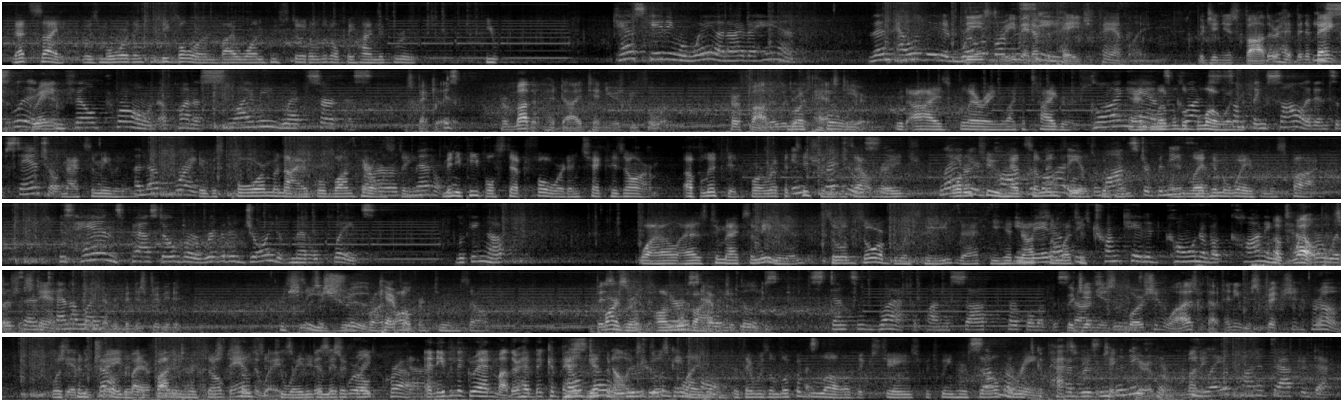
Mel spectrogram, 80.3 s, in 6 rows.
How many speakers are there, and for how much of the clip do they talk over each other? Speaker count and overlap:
3, about 36%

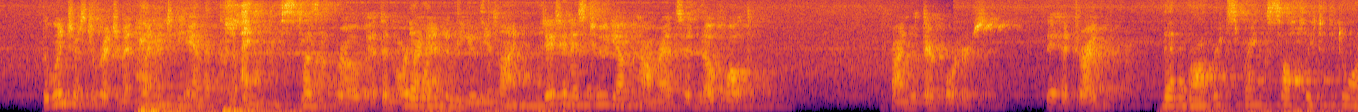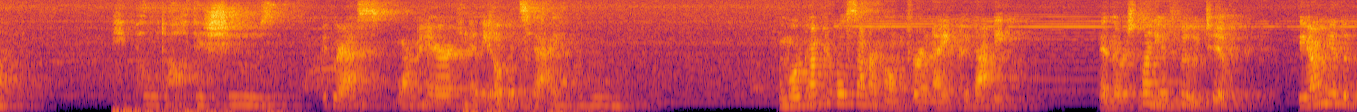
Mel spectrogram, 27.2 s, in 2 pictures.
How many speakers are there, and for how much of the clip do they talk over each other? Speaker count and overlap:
2, about 16%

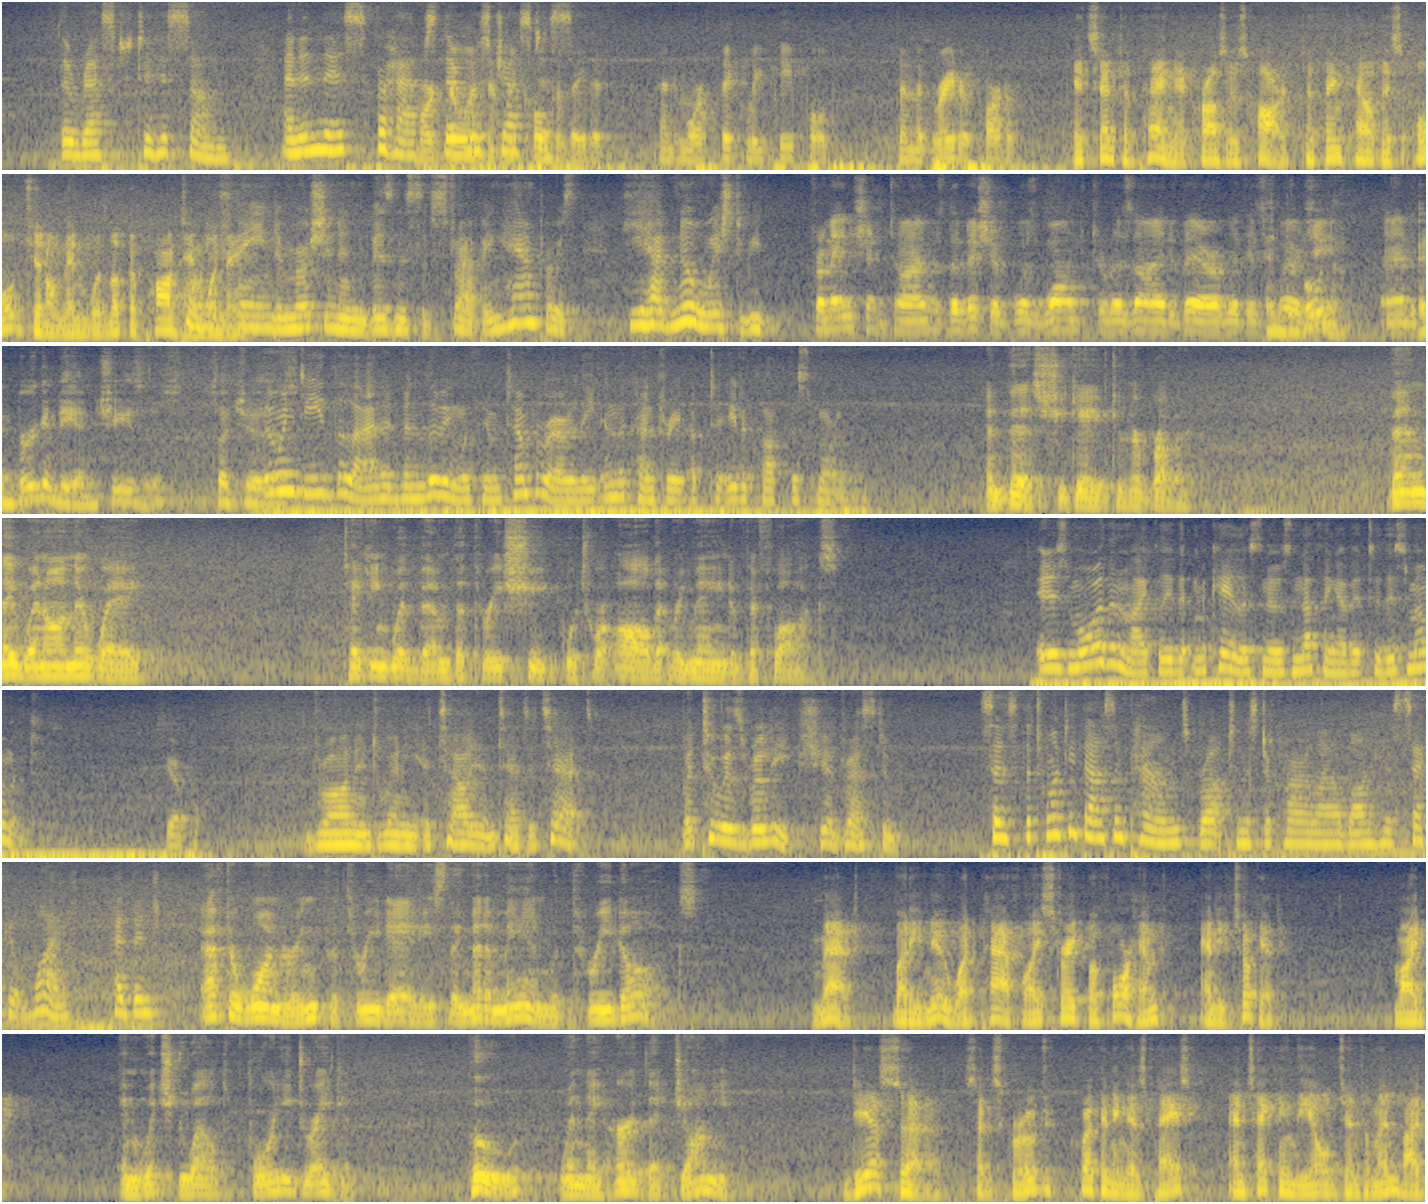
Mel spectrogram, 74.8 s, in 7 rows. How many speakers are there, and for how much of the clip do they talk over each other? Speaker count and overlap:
8, about 5%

